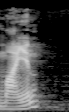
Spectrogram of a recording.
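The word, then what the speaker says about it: mayim: then a final mem first we pronounce the mem the short a the box the Y of the ODE short I is akyurek finally the M of the final mem and we're left with Mayan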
